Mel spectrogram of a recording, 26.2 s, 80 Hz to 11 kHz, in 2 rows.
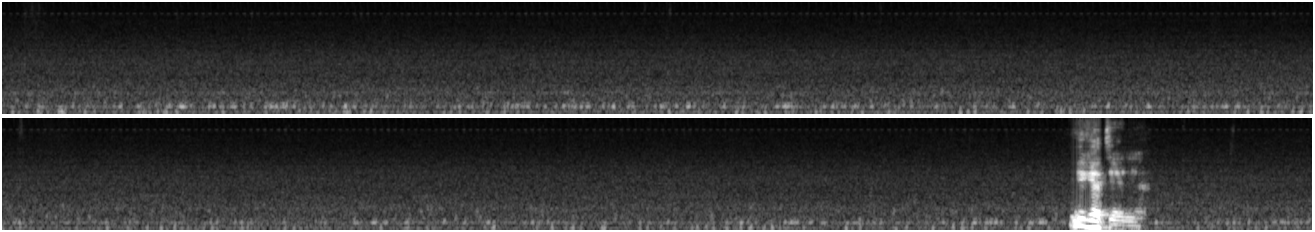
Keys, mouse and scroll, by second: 0.1 click, 0.8 click, 2.4 click, 3.7 click, 5.0 click, 6.4 click, 7.7 click, 8.8 click, 9.8 click, 11.1 click, 12.3 click, 12.6 click, 13.0 click, 16.9 click, 18.5 click, 20.3 click, 21.4 click, 24.7 click, 25.3 ctrl+z.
